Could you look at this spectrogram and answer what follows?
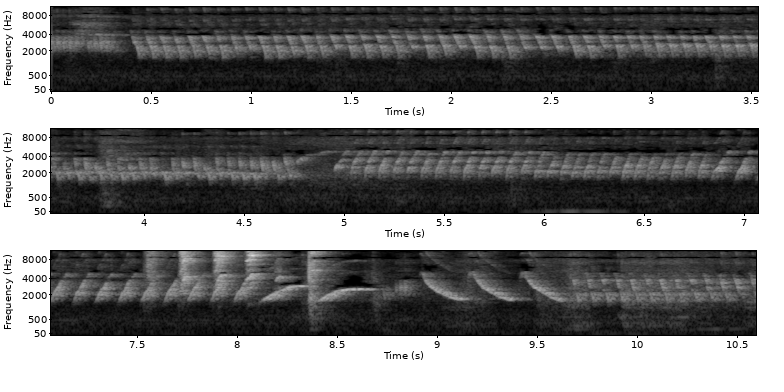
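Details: Canary song, softer and more distant: a long steady rolling trill held for several seconds, then a burst of sharp rising and falling whistles and quick chirps near the end, over faint background hiss.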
